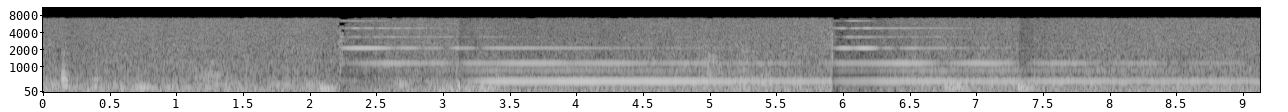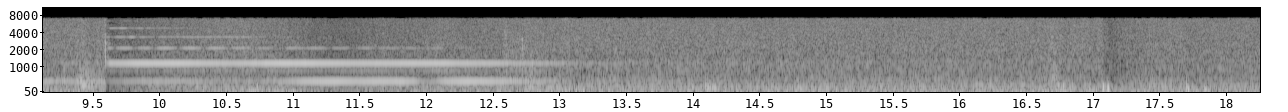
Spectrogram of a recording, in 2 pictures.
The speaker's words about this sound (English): So you'll get ready because I'm going to ring a little bell.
